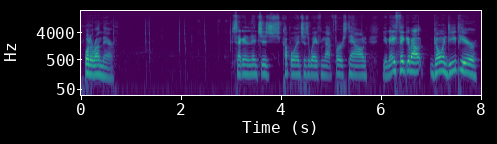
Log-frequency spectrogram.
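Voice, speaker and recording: A young man doing play-by-play commentary on a video game football match, excitable and a little raspy, his voice jumping on big plays. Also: a little slow, pauses often. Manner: excitable, voice jumps high and loud on big plays.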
